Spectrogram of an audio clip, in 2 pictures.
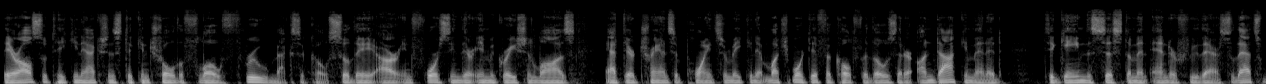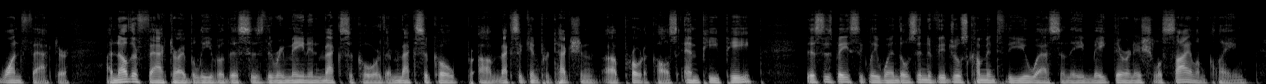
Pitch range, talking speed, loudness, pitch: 80-95 Hz, 195 wpm, -29 LUFS, 85 Hz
